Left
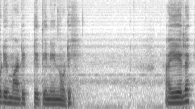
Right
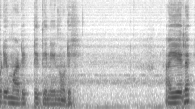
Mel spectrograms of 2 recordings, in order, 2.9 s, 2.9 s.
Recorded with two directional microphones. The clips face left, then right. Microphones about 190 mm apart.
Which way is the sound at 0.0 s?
50° left (ahead or behind).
